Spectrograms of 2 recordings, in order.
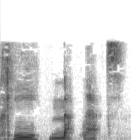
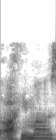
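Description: First: A guttural H, ending in a ts sound. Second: A plain H, ending in a z sound. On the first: "That H is a guttural H sound, and the Z is the T-S" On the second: "I'll stick with Ahimaaz. It's easier"

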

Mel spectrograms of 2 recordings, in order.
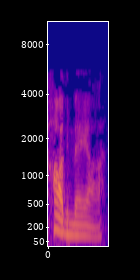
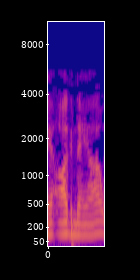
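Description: First: The word starts with an h sound. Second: The word starts with a vowel, no h. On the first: The speaker calls it right. "we say hagneia" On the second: The speaker calls it wrong. "we don't say agneia"

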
